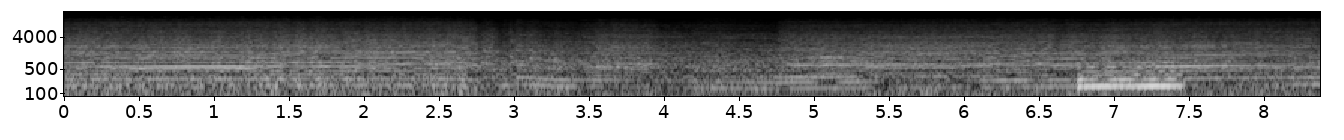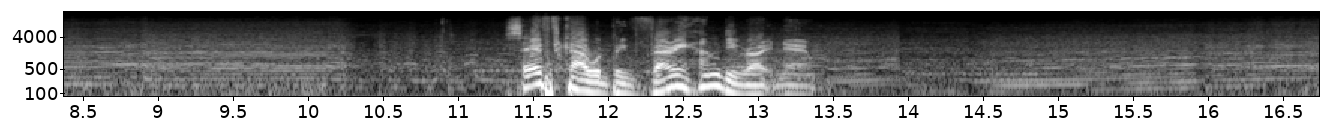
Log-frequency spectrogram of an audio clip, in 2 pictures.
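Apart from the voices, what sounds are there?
F1 car engine racing in F1 2018 video game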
